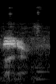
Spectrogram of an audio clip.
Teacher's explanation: a flap sound, can also be called a tap sound, is where the T is reduced in a sense so that it sounds kind of like the D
